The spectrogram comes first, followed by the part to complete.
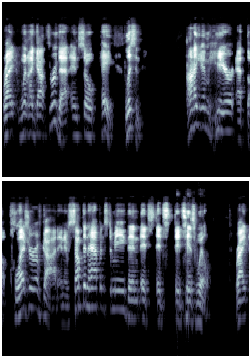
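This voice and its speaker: A man's voice: on the high side, bright, forceful tone. A man hosting a casual live Q and A, talking in an outspoken, emphatic way and often checking in with "right?". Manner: outspoken, emphatic, repeatedly seeking agreement with "right?". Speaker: livestream host answering viewer comments.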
